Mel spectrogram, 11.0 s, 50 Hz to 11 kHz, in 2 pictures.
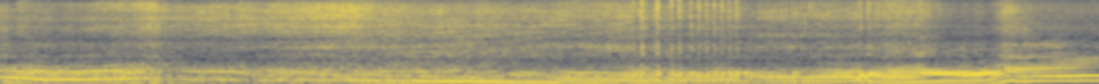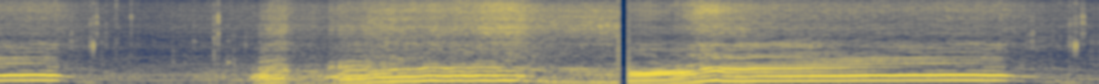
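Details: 1989 CR250 two-stroke revs up and falls back with a rattly, hollow clatter under the buzz; piston slap from the worn top end, which the owner ignored.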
